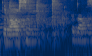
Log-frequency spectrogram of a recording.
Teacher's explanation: Make sure it's draußen with s, not z.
